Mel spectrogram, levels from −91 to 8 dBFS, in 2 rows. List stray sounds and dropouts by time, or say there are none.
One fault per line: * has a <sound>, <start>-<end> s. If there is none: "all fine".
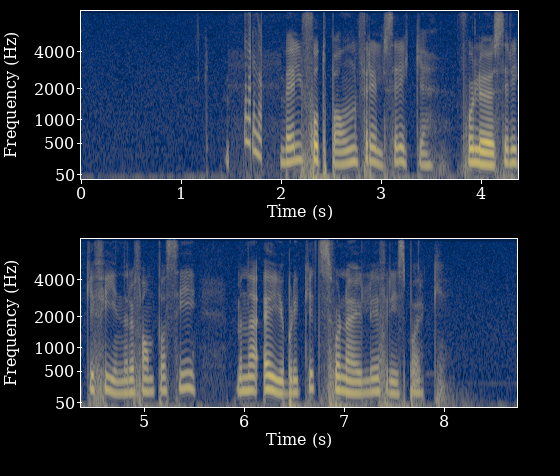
* has a chirp, 1.6-1.9 s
